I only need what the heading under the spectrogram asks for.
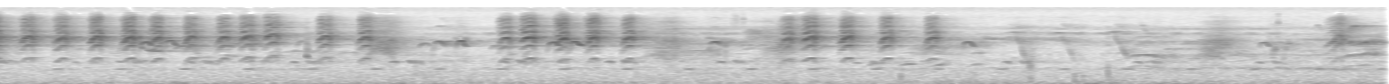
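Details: Malabar (Blue-winged) parakeet (Psittacula columboides) in India gives harsh, high screeches in rapid bursts of four to six notes, repeating every couple of seconds, with other birds chirping faintly behind.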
